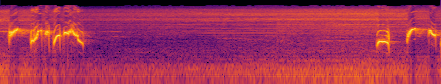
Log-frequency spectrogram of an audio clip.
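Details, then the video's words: A red-whiskered bulbul sings during morning training in the fighting style: a rapid phrase of whistled, slurred notes, a long near-silent pause of about three seconds, then another phrase begins. "Luyện chào mào hót sáng | chào mào hót đấu"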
